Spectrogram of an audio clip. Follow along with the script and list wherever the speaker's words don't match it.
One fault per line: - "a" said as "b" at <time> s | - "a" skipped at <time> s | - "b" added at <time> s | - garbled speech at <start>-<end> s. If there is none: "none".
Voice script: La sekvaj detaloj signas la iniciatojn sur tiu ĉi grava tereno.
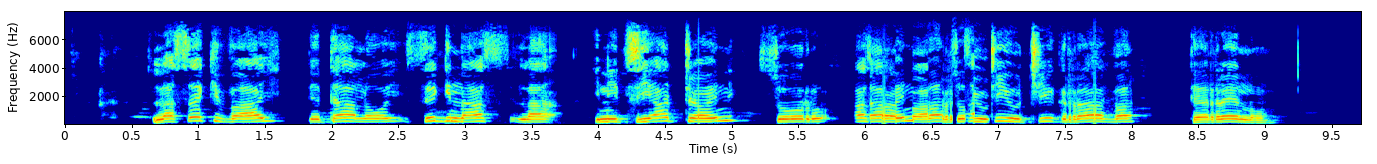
- garbled speech at 5.9-6.9 s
